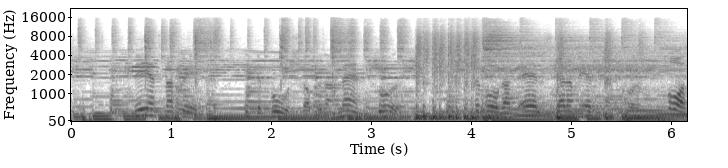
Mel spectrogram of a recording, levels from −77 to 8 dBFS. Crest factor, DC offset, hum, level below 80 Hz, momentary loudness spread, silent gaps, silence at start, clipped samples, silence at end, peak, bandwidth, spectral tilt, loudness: 16 dB; 1%; none; -28 dBFS; 5 LU; none; 0 s; under 0.1%; 0 s; -2 dBFS; 16 kHz; -5.5 dB/octave; -18 LUFS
